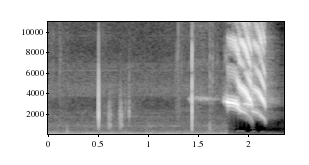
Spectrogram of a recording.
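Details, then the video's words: Indian ringneck parrots at play, phone recording: after a few soft clicks and taps comes a brief, harsh, buzzy screech near the end. "Indian Ringneck Parrots playing"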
